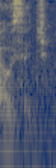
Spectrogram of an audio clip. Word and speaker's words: Osage: opening of august osage county is that the pronunciation that is i'm glad i got that right august or county or both osage so you've been working on this play with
